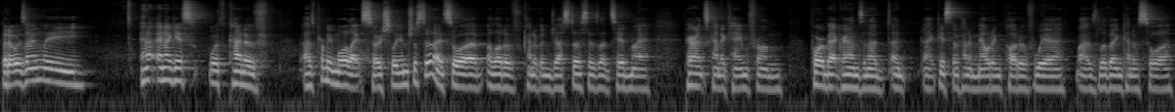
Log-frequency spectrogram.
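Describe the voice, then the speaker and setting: Guesting on a laid-back podcast, a young New Zealand investor talks through his past, pausing often and restarting sentences with plenty of fillers as he reflects at an unhurried pace. His ordinary mid-range male voice has a darkish tone and little pitch movement.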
